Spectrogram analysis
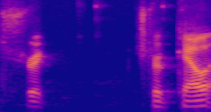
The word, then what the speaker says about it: Shkreli: They're doing a cool AMA with Martin Shkreli.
